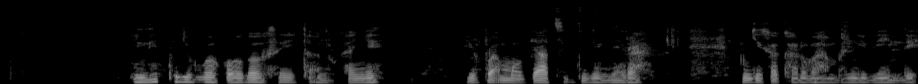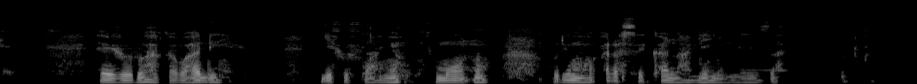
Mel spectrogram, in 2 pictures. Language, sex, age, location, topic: Kinyarwanda, female, 25-35, Kigali, health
